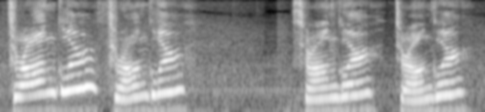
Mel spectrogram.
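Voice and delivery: "Throngler" asked high with rising tune, pitch settling each time; "Throngler" rising, said with th-r cluster; trying out the name. Shown as a demonstration. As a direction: test "Throngler" like a question, starting very high. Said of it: "I don't pronounce words".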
